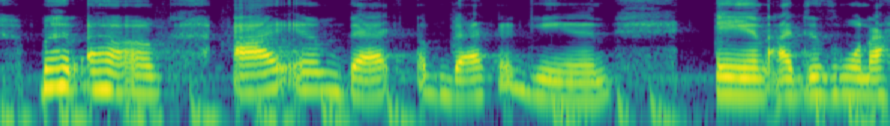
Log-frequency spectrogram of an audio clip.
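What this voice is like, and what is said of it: Usual voice. Nothing is said of it.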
